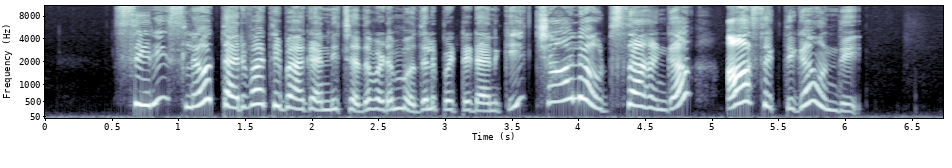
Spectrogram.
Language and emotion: Telugu, happy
